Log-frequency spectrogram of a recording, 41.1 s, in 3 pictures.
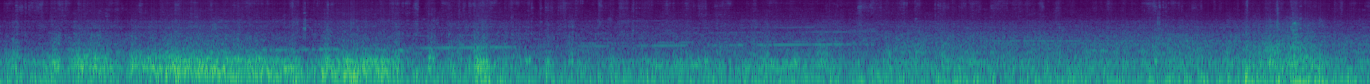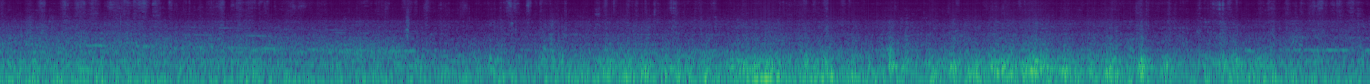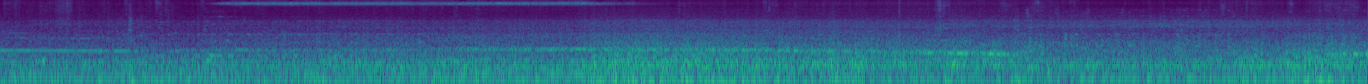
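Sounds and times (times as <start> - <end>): train wheels rumbling on rail: 0.0 - 41.0
high wheel squeal: 26.8 - 34.8.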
